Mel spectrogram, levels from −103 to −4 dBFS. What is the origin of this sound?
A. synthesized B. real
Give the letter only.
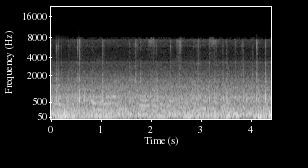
A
